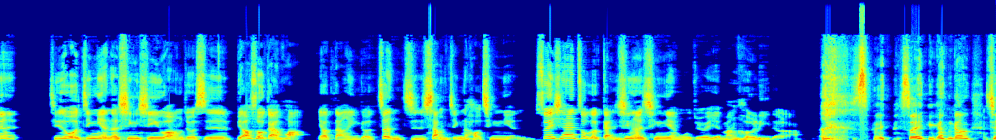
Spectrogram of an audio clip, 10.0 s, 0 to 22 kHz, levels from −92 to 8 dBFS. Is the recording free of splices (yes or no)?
no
